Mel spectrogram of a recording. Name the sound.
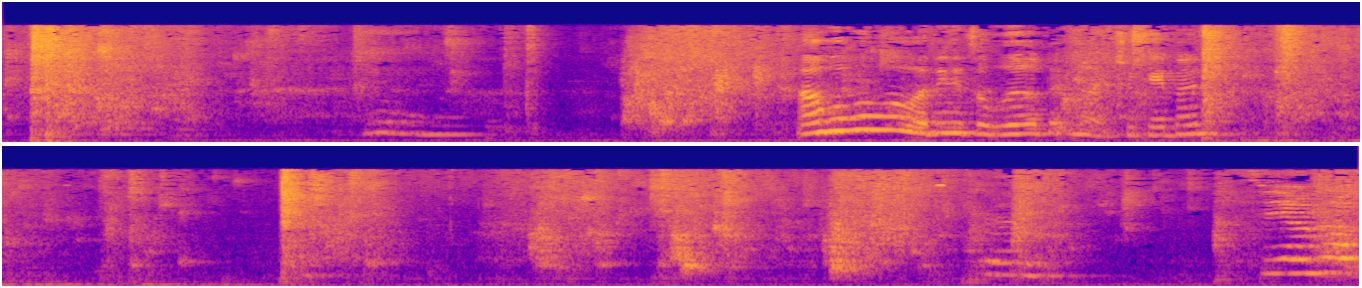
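water splashing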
